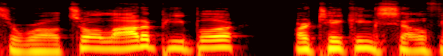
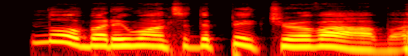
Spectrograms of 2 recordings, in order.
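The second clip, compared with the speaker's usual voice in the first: put-on Italian accent, high-pitched; 6 semitones higher, 4 dB louder than usual. Recalling a man's running bit during photos, in a Mario and Luigi Italian accent. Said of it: "in an Italian accent going".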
